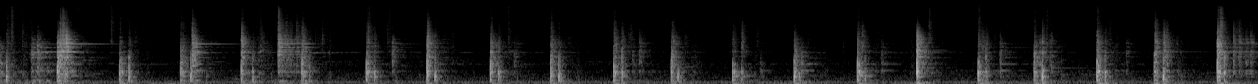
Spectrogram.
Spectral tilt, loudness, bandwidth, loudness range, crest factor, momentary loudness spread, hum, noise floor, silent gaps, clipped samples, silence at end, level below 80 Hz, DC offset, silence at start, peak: -4.5 dB/octave; -33 LUFS; 16.5 kHz; 4 LU; 28 dB; 21 LU; none; -51 dBFS; none; under 0.1%; 0 s; -46 dBFS; under 0.1%; 0 s; -4 dBFS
